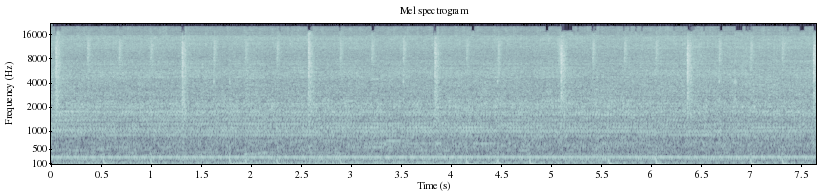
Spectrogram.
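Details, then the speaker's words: 1989 Chevrolet R3500 dually, R134a retrofit, engine held at 1500 rpm while charging first can: loud steady drone with faint ticks; compressor loud, later relief valve vented oil. "That compressor's loud. That's one can."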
